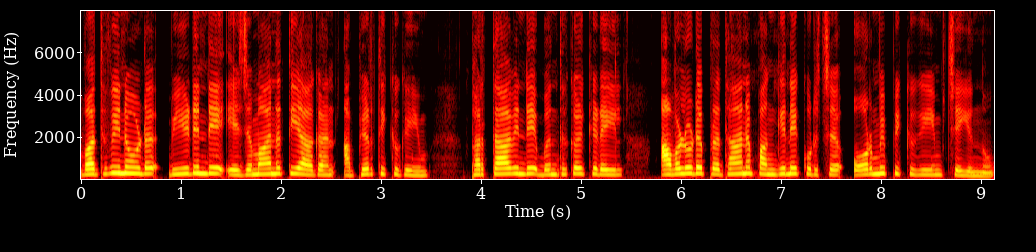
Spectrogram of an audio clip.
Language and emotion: Malayalam, neutral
